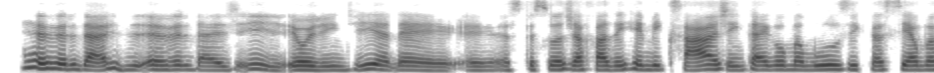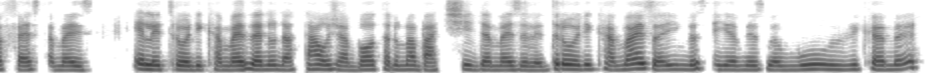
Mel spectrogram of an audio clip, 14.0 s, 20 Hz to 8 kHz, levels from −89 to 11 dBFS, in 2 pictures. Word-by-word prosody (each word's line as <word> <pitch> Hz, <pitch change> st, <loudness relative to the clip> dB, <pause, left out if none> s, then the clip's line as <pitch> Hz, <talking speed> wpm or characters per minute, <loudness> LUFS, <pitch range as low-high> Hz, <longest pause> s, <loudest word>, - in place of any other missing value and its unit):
É 250 Hz, -4 st, +4 dB
verdade, 195 Hz, -1 st, +3 dB, 0.2 s
é 175 Hz, -1 st, +2 dB
verdade. 160 Hz, -3 st, -3 dB
E 185 Hz, -8 st, -3 dB
e -, -, +3 dB
hoje 165 Hz, -2 st, +4 dB
em 155 Hz, 0 st, -5 dB
dia, 180 Hz, +3 st, +1 dB
né, 150 Hz, -4 st, -1 dB
eh, 155 Hz, 0 st, -5 dB
as 155 Hz, -, -8 dB
pessoas 170 Hz, +3 st, -1 dB
já 170 Hz, -1 st, +3 dB
fazem 165 Hz, 0 st, +1 dB
remixagem. 175 Hz, -3 st, +1 dB
Pega 170 Hz, +1 st, +1 dB
uma 175 Hz, -1 st, -1 dB
música, 180 Hz, 0 st, 0 dB
se 175 Hz, -, -1 dB
é 170 Hz, -, +3 dB
uma 170 Hz, 0 st, 0 dB
festa 165 Hz, 0 st, -4 dB
mais 160 Hz, -1 st, -2 dB, 0.3 s
eletrônica 175 Hz, -3 st, +1 dB
mas 165 Hz, +4 st, +3 dB
é 180 Hz, -, +6 dB
no 180 Hz, +1 st, -1 dB
Natal, 180 Hz, +2 st, 0 dB
já 170 Hz, -3 st, -2 dB
bota 175 Hz, +3 st, -1 dB
numa 180 Hz, 0 st, -1 dB
batida 165 Hz, +1 st, -2 dB
mais 165 Hz, 0 st, -1 dB
eletrônica, 180 Hz, +4 st, +1 dB
mas 195 Hz, +5 st, +3 dB
ainda 180 Hz, +1 st, 0 dB
assim 195 Hz, -6 st, -5 dB
é -, -, 0 dB
a -, -, -1 dB
mesma 170 Hz, 0 st, -3 dB
música 185 Hz, +1 st, -1 dB
né. 185 Hz, +8 st, -2 dB
175 Hz, 185 wpm, -23 LUFS, 165-185 Hz, 0.3 s, é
